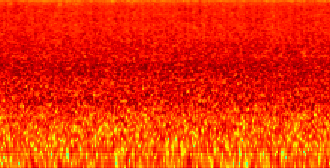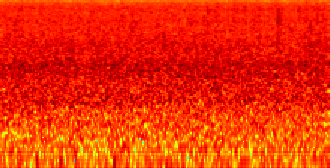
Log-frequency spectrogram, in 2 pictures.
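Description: Heavy rain pouring steadily onto garden foliage: a dense, even hiss that does not let up.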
